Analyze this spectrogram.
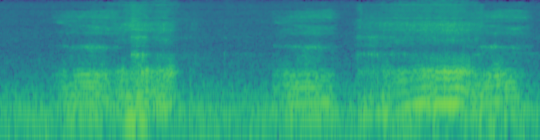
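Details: Adult female snoring with mouth open; loud, rattling snores with each breath, about three in eight seconds, with quieter breathing between; snoring.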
